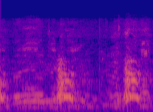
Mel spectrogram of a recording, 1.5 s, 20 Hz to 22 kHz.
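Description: Hunting dogs barking at a driven-hunt meet in Lapseki, Turkey, two loud bark bursts about 0.7 seconds apart with a steady murmur of voices and outdoor noise underneath.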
